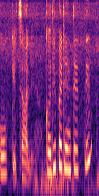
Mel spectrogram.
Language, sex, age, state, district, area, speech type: Marathi, female, 18-30, Maharashtra, Sindhudurg, rural, spontaneous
